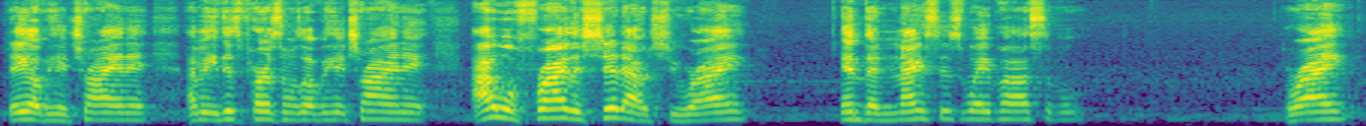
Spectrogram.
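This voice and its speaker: A sassy, playful livestreamer, this Virginia woman in her thirties speaks directly to her chat. She uses a medium pitch, fairly even intonation, and a moderate pace.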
